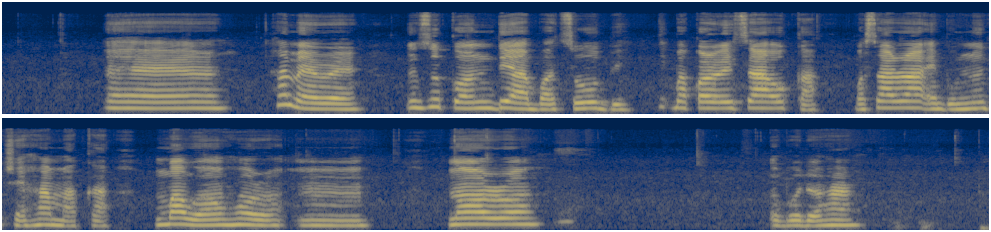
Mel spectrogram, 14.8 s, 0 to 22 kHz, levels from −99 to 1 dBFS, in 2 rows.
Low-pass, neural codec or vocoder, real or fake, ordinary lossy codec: 14.4 kHz; none; real; none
